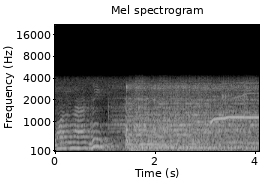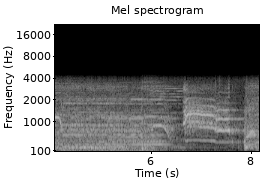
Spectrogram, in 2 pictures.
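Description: Live rock band playing: electric guitars, bass and drums, with the lead singer's voice over them. The music drops briefly and comes back in hard about a second and a half in.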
